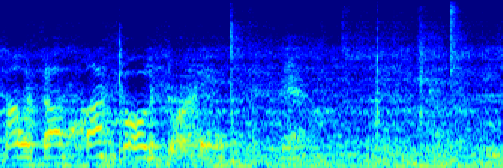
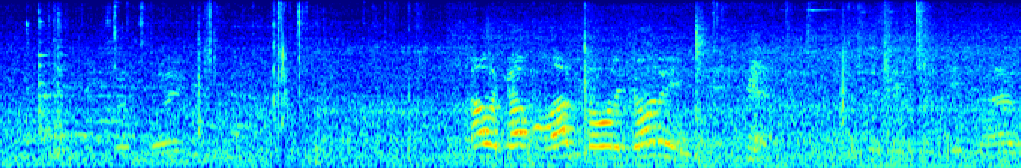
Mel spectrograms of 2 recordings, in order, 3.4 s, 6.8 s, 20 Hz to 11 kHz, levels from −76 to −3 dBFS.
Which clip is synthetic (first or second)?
first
